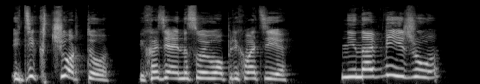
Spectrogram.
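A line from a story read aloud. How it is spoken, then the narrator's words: Sobbing desperate scream. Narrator (Russian): Схлипнула я и закричала в отчаянии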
